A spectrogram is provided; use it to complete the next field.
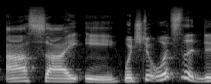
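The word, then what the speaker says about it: açaí: you sitting in on the pink couch it's pronounced assai which do what's the do you know where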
